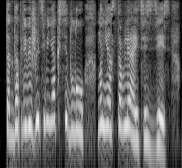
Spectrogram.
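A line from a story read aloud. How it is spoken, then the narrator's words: Pleading. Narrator (Russian): взмолился Мерри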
